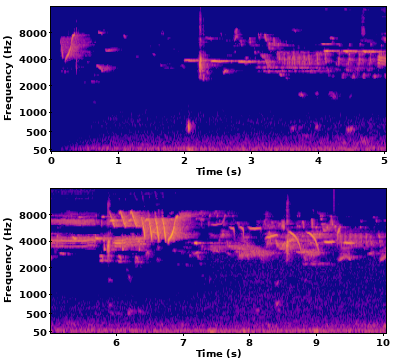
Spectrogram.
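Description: Small songbirds chirping and whistling together, with quick sweeping whistles crowding in and growing loudest about six to seven seconds in.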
